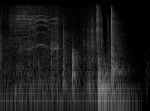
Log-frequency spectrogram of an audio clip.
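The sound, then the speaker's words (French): A door of a house creaks and squeaks as it swings, then shuts with a few solid thuds, the last one landing firmly before everything falls silent. Fairly loud, with no voices. “Là, c'est la seule porte de la maison qui est fermée en permanence.”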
